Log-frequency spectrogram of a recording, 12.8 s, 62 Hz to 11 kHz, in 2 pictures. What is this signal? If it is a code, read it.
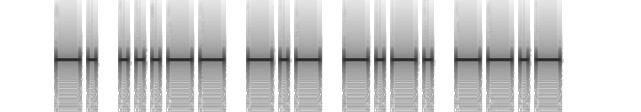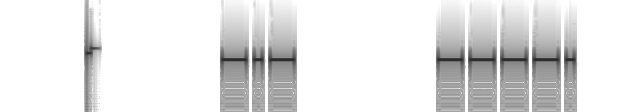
Morse code, heard as a keyed tone, about 16 wpm, spaced as for 11 wpm, 700 Hz. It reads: N3KCQ K9
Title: USA Call Signs - 5 Characters - 6x Character Spacing - 15wpm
